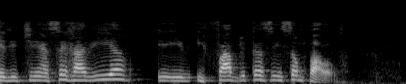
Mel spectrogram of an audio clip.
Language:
Portuguese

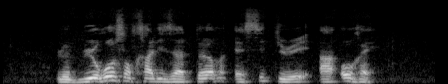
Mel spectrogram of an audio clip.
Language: French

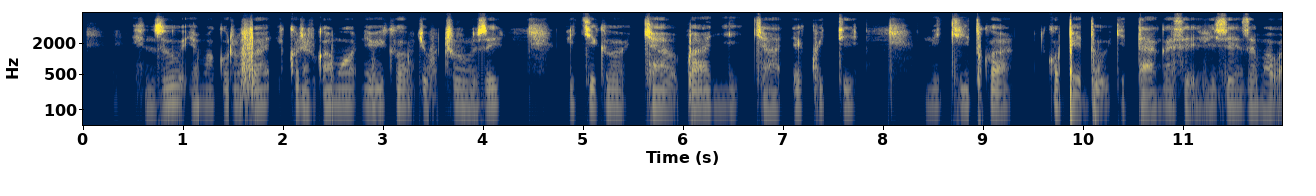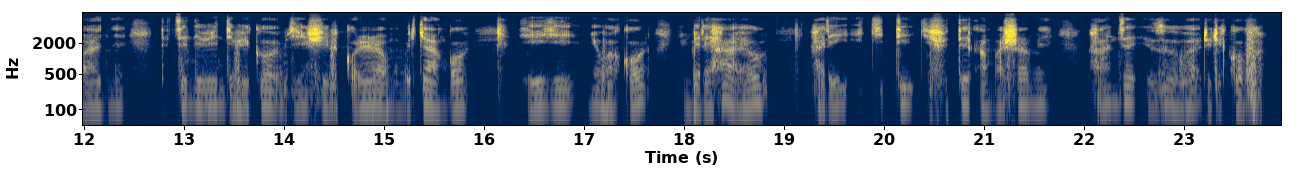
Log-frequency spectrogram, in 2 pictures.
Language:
Kinyarwanda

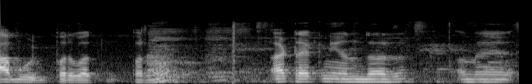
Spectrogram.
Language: Gujarati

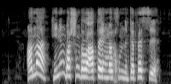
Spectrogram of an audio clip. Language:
Bashkir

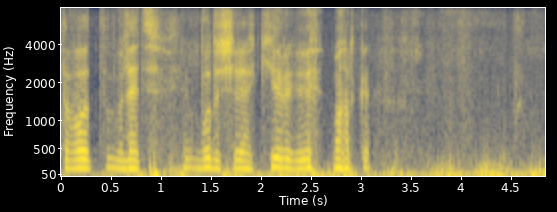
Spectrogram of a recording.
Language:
Russian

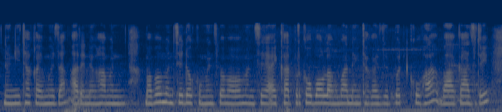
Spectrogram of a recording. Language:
Bodo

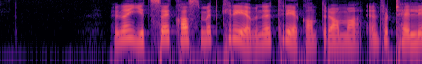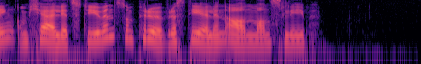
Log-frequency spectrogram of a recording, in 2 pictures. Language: Norwegian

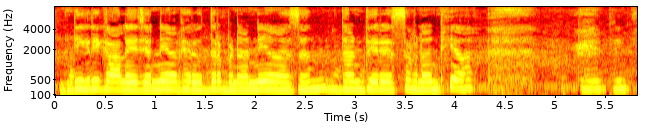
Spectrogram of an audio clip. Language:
Dogri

